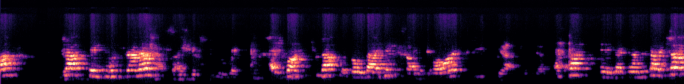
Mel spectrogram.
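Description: A person's voice talking almost continuously in short phrases with brief pauses.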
